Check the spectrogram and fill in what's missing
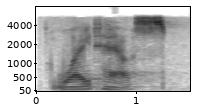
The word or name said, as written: White House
